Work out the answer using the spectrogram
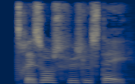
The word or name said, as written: tresårsfødselsdag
